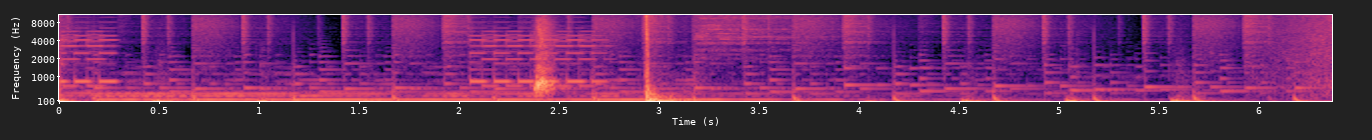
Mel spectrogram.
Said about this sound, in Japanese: 電話、ああ仕事場からかな。うるさいな。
